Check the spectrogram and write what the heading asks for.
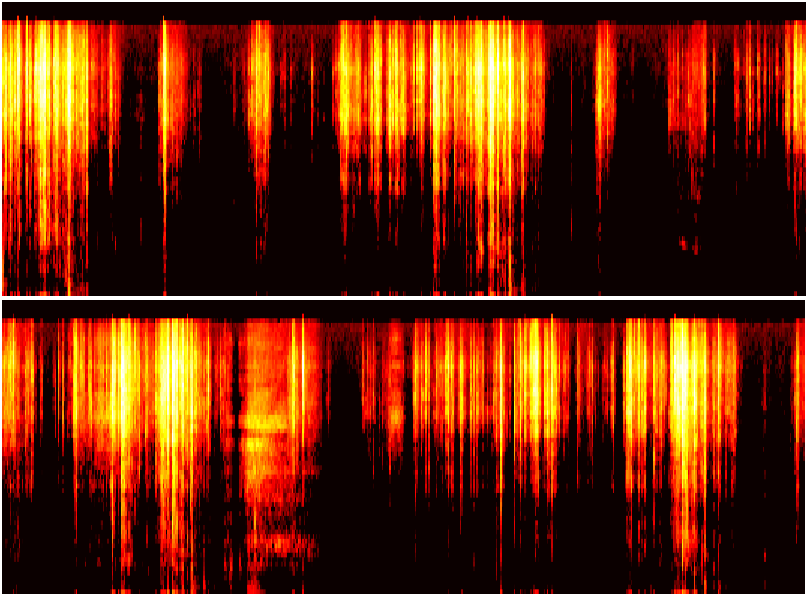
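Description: Foil trading-card pack wrappers being torn open and crinkled in hand, in irregular bursts with short quiet gaps between them.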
